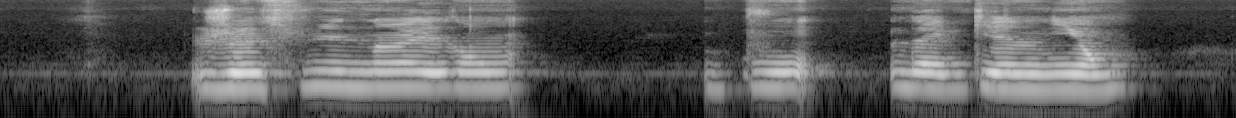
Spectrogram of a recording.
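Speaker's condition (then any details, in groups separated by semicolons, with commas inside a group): Cerebral palsy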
